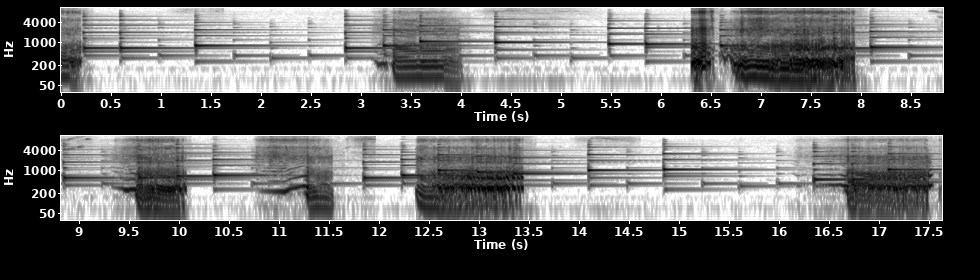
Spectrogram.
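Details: Sleeping black cat snoring with rough, rattling snores every few seconds over gentle background music.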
